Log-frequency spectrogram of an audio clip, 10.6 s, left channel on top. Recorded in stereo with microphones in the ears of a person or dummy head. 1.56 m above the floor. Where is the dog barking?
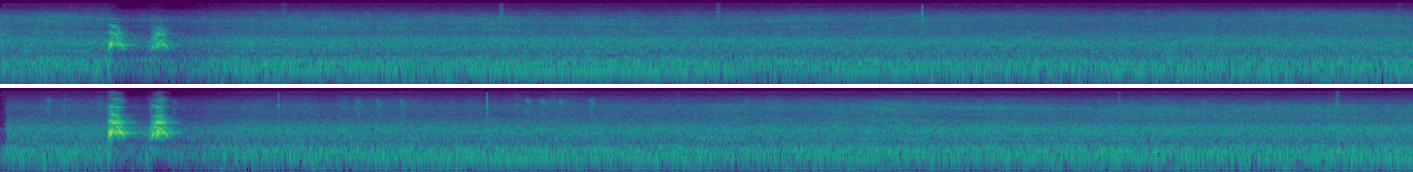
60° right (ahead or behind).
